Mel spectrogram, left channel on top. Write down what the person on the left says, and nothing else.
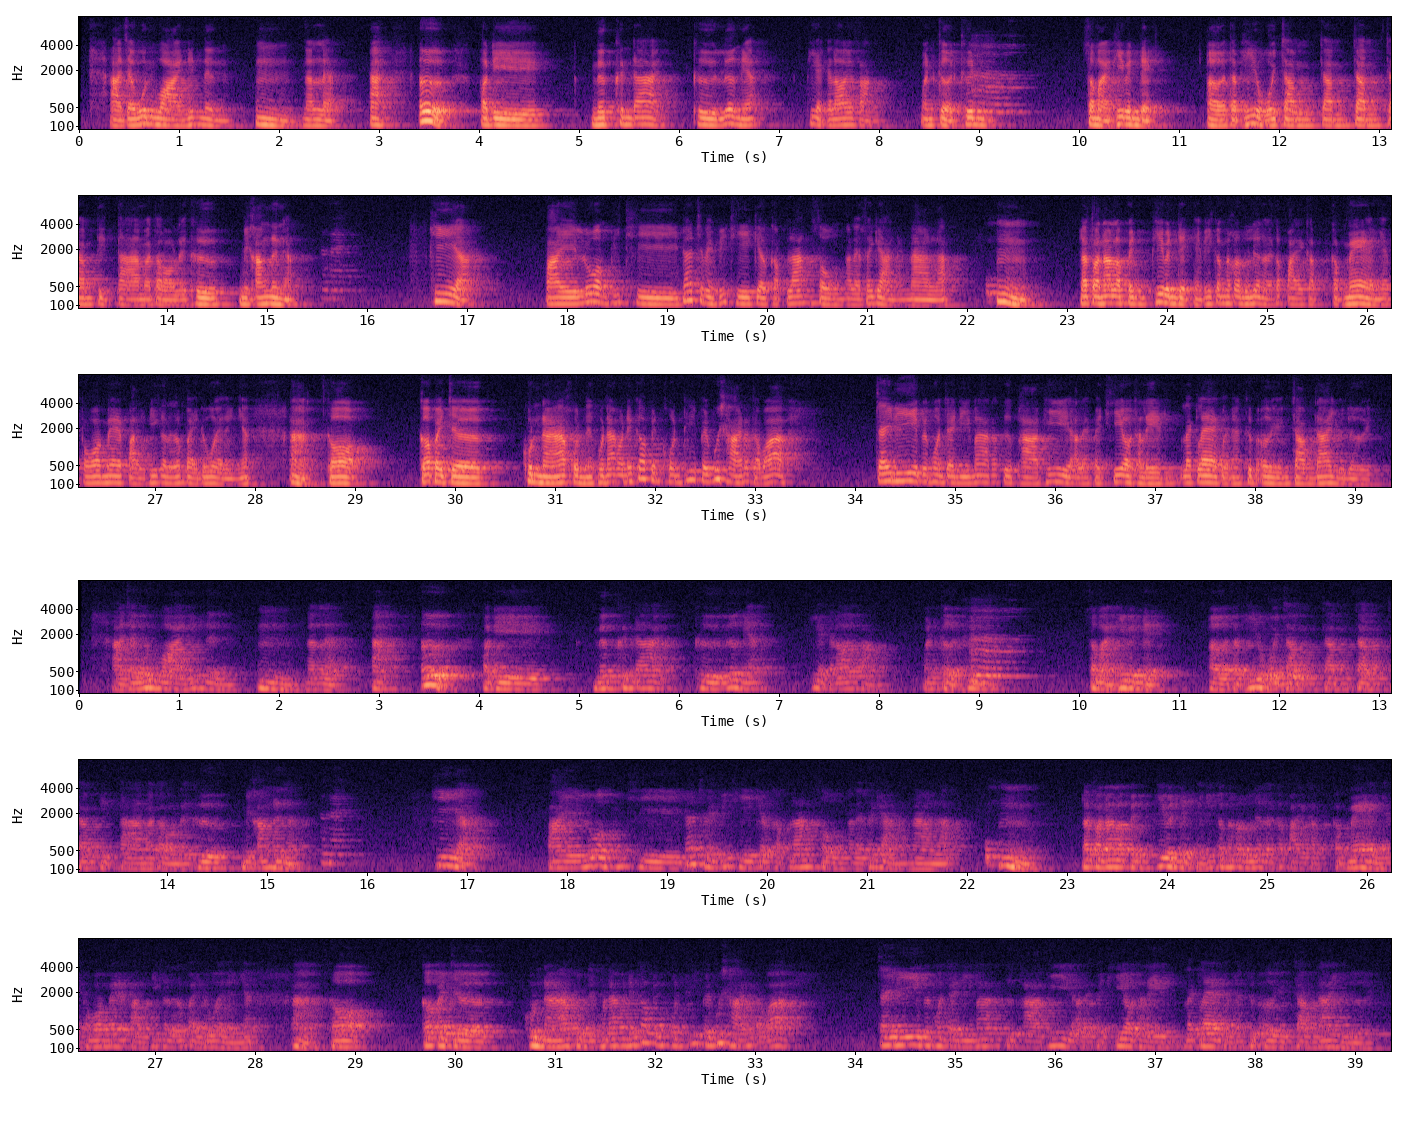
อาจจะวุ่นวายนิดนึงอืมนั่นแหละอ่ะเออพอดีนึกขึ้นได้คือเรื่องเนี้ยพี่อยากจะเล่าให้ฟังมันเกิดขึ้น
สมัยพี่เป็นเด็ก เออแต่พี่โอ้ยจำจำจำจำติดตามมาตลอดเลยคือมีครั้งหนึ่งอ่ะ
พี่อ่ะไปร่วมพิธีน่าจะเป็นพิธีเกี่ยวกับร่างทรงอะไรสักอย่างเนี่ยนานละ
อืมแล้วตอนนั้นเราเป็นพี่เป็นเด็กไงพี่ก็ไม่ค่อยรู้เรื่องอะไรก็ไปกับกับแม่าเงี้ยเพราะว่าแม่ไปพี่ก็เลยต้องไปด้วยอะไรเงี้ยอ่ะก็ก็ไปเจอคุณน้าคนหนึ่งคุณน้าคนนี้ก็เป็นคนที่เป็นผู้ชายนะแต่ว่าใจดีเป็นคนใจดีมากก็คือพาพี่อะไรไปเที่ยวทะเลแรกๆเลยนะคือเออยังจำได้อยู่เลย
